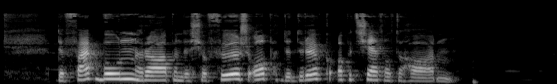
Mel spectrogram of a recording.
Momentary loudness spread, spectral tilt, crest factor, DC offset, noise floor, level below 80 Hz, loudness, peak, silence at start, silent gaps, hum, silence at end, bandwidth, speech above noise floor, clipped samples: 15 LU; -3.5 dB/octave; 18 dB; under 0.1%; -70 dBFS; -70 dBFS; -22 LUFS; -6 dBFS; 0.05 s; none; none; 0.8 s; 11.5 kHz; 49 dB; under 0.1%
